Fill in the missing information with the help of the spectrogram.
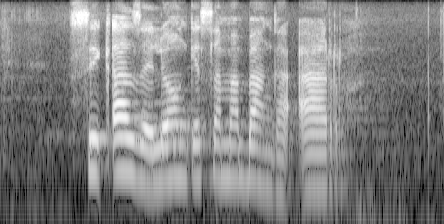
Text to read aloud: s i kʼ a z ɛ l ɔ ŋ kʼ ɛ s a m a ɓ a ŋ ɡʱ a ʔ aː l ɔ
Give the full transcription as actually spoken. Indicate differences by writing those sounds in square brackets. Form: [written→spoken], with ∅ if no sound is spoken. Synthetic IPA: s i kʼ a z ɛ l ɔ ŋ kʼ ɛ s a m a ɓ a ŋ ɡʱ a ʔ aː [l→r] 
